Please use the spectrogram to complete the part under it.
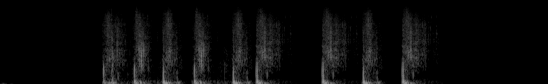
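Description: Footsteps thud on soft ground.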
